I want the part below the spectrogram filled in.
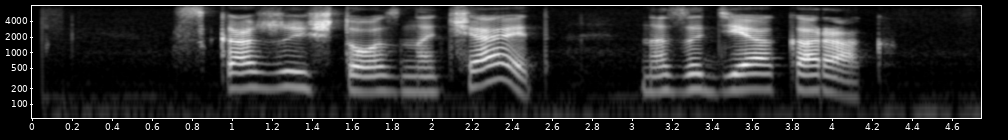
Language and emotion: Russian, neutral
